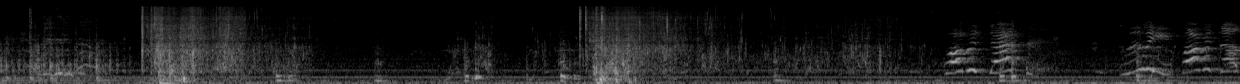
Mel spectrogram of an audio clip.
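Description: Children jumping into a swimming pool: a big splash about a second and a half in, and a second, sharper one about six seconds in. Children's voices follow near the end.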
